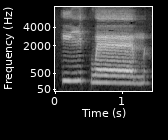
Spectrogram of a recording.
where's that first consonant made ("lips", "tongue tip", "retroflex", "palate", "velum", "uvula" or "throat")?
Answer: palate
